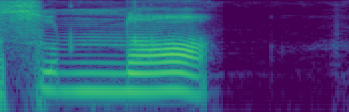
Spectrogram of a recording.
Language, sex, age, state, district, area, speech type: Telugu, female, 30-45, Andhra Pradesh, Chittoor, rural, read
